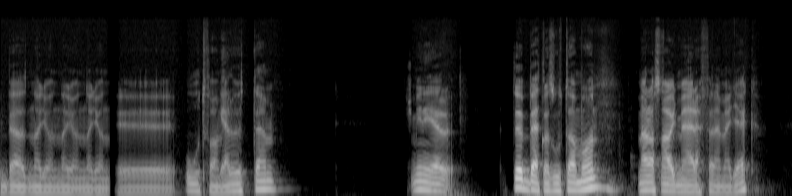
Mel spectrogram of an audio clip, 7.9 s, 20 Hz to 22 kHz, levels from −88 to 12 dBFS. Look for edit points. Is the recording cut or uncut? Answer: cut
